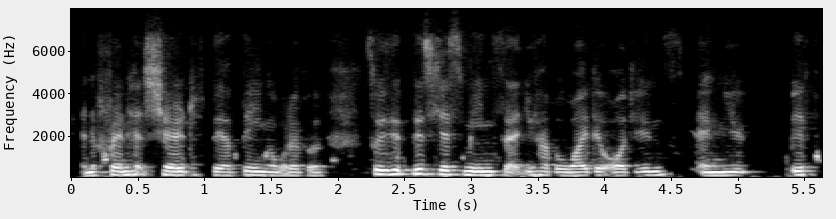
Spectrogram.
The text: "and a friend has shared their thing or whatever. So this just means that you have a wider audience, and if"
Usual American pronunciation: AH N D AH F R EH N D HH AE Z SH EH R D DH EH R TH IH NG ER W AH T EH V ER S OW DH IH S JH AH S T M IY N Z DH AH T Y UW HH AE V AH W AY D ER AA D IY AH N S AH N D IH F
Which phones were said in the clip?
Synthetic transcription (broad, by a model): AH N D AH F R EH N D HH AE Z SH EH R D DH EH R TH IH NG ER W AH T EH V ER S OW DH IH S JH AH S M IY N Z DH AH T Y UW HH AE V AH W AY D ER AA D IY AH N S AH N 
